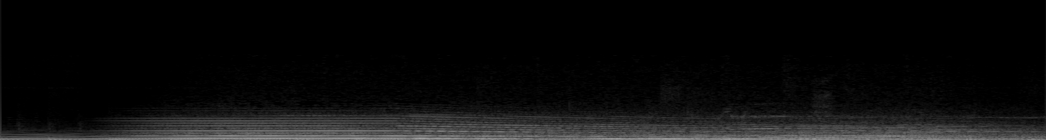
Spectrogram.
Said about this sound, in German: Sirenen in Kiew. Der Krieg hat begonnen.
